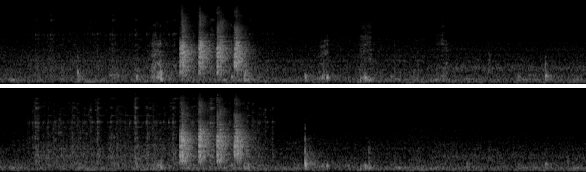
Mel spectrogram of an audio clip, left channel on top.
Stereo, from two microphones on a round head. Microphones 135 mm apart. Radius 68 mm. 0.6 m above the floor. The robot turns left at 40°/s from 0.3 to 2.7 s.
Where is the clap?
35° right (ahead or behind), 1.3 m; by 2.5 s 10° right (ahead or behind), 1.3 m.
